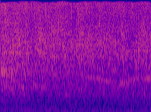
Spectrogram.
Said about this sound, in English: Can we stand up to clap for him?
